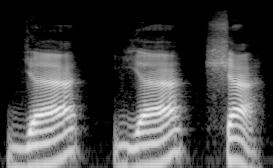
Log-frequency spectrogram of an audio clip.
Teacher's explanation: lidahnya huruf jim itu hanya tengah-tengahnya saja yang menyentuh langit-langit mulut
